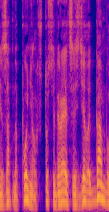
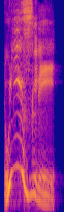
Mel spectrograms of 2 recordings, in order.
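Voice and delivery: high, drawn-out summons; shouting; 11 semitones higher, 3 dB louder than usual. A narrator's reading. Minister summons his assistant, shouting. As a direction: call the name high and excitedly. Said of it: "закричал Фадж".

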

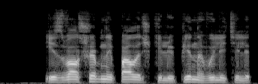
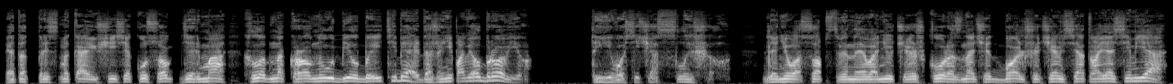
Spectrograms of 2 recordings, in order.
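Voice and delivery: raised, forceful tirade; angry tirade; 4 semitones higher, 4 dB louder than usual. A narrator's reading. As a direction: press the accusation with mounting indignation. (гневная обличительная речь)

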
